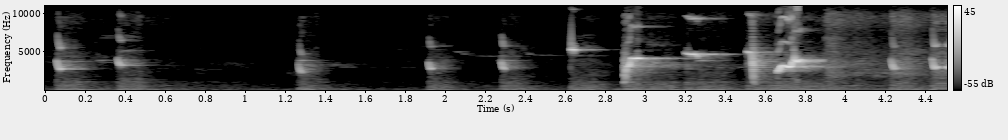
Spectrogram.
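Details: Grey fantail, known locally as Maria Capra, uttering soft, well-spaced high chips about every half second, building into a louder cluster of sharp squeaky notes.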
